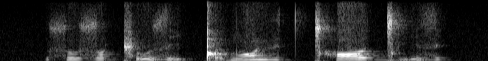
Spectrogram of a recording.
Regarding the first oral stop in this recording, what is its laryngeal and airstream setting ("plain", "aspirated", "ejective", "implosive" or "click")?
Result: click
